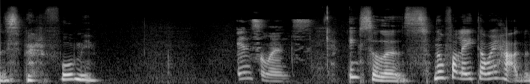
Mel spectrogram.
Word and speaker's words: Insolence: Querem aprender como é a pronúncia desse perfume? Insolence.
